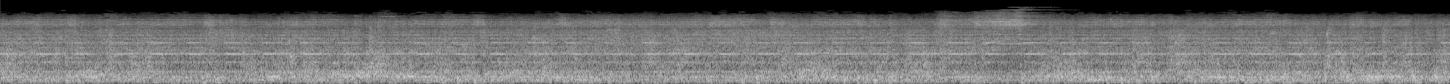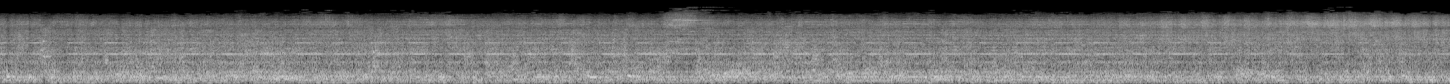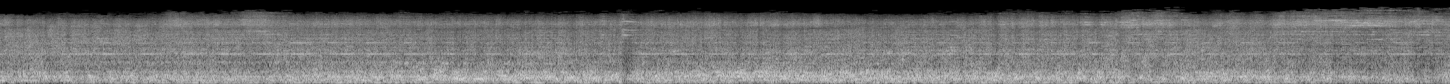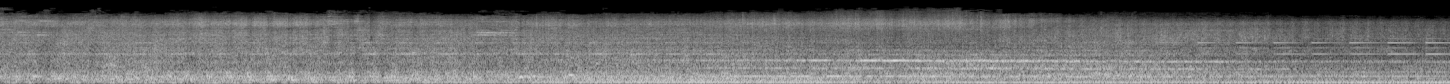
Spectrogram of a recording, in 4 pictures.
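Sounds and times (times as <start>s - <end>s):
diesel locomotive engine drone: 0.0s - 58.0s
train wheel and rail noise: 0.0s - 58.0s
high wheel squeal: 42.0s - 44.0s, 48.2s - 57.0s.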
